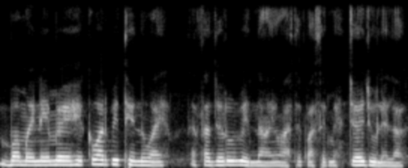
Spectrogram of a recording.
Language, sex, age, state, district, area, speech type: Sindhi, female, 30-45, Gujarat, Surat, urban, spontaneous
